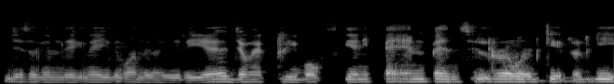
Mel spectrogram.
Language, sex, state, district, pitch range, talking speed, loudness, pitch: Hindi, male, Uttar Pradesh, Etah, 110-125 Hz, 205 wpm, -28 LUFS, 120 Hz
